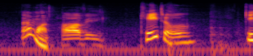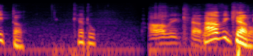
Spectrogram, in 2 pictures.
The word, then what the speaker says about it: Keitel: Kettle. Kettle. Harvey Kettle. It's Keitel.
